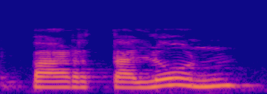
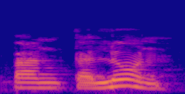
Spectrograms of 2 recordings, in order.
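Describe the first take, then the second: First: The first syllable ends in an r sound. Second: The first syllable ends in an n sound. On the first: The speaker calls it wrong. "la persona que dice partalón" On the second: The speaker calls it right. "en vez de pantalón"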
